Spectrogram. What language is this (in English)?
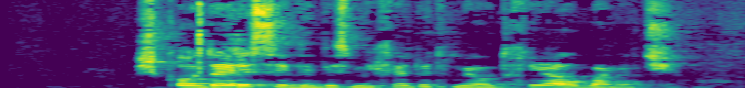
Georgian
